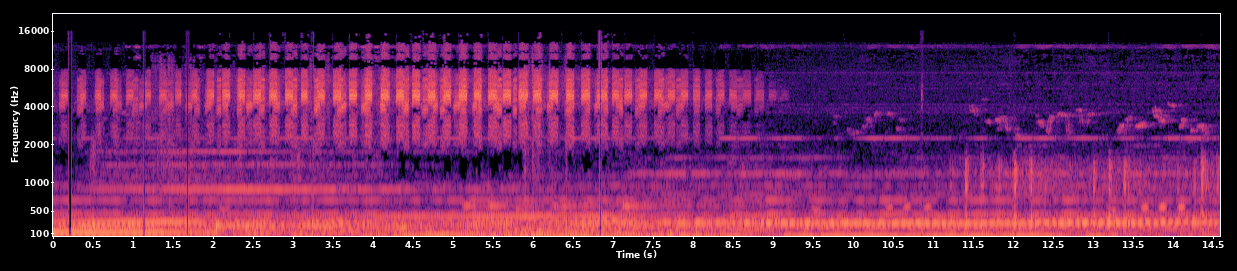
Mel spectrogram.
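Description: Cicadas chirp in a dense, rapidly pulsing high buzz that fills the first part and then fades out, leaving faint scattered chirps over a steady low outdoor rumble.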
